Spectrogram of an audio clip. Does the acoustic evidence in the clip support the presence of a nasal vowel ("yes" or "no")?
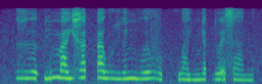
no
